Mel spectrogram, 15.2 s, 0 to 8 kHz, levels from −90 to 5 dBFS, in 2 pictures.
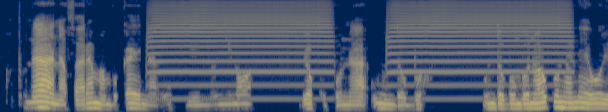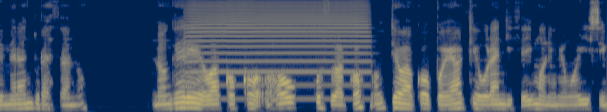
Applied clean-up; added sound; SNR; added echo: none; Trumpet; 9 dB; none.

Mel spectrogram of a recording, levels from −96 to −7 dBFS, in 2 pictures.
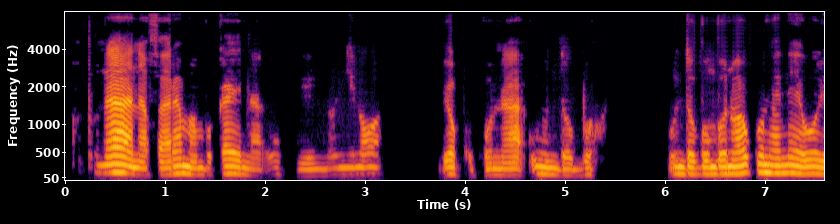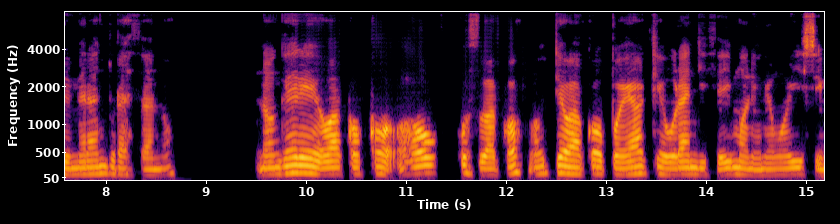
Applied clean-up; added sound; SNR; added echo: neural mask model Resemble Enhance denoiser.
